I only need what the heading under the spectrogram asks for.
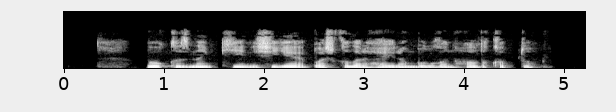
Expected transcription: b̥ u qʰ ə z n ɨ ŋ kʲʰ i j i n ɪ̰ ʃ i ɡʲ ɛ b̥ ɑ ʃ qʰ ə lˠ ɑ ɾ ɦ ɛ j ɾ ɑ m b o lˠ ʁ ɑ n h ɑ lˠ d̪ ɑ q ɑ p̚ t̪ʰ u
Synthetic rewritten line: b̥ u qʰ ə z n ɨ ŋ kʲʰ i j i n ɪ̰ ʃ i ɡʲ ɛ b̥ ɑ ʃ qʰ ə lˠ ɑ ɾ ɦ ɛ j ɾ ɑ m b o lˠ ʁ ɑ n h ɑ lˠ d̪ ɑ qʰ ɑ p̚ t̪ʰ u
